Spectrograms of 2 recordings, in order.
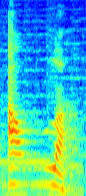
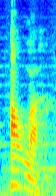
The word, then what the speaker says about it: Allah: atau dalam tulisannya AWWH, dan cara bacanya Allah. Menurut pelafalan Arab, jadi tidak ada orang Arab yang membaca Allah pakai huruf A, bukan O.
